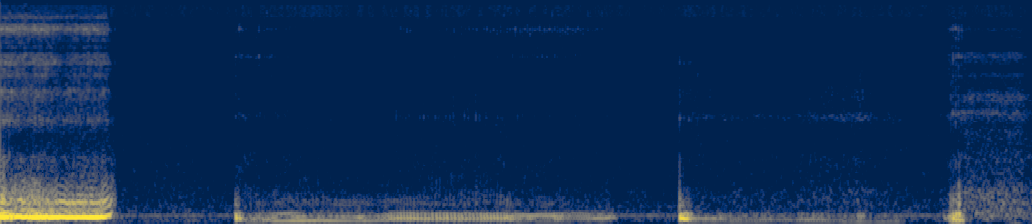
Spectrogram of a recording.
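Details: Female dog lightly snoring in sleep: soft, low rumbling breaths with occasional snorts in a quiet room.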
